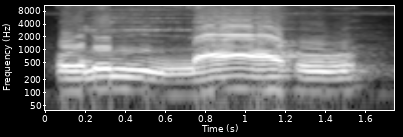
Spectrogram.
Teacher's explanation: لام جلالہ سے پہلے والے حرف پر زیر ہے تو یہ لام جلالہ لائٹ ہوگا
